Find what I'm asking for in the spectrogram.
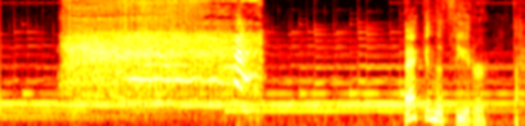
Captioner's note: Zoey screams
